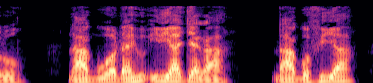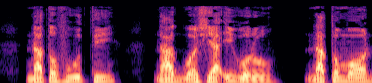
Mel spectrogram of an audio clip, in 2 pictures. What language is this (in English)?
Kikuyu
